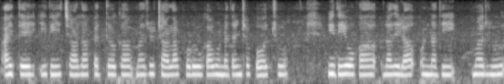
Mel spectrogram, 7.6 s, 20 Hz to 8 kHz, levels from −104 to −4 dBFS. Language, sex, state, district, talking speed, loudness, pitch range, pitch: Telugu, female, Andhra Pradesh, Guntur, 120 wpm, -15 LUFS, 260-270 Hz, 265 Hz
